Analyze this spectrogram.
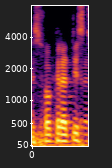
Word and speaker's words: सुकरात: सुकरात, कोई प्रोनाउंसिएशन में सोक्रेटिस्ट भी कहते हैं।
